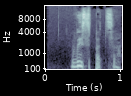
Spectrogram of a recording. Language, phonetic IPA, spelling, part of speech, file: Russian, [ˈvɨspət͡sə], выспаться, verb, Ru-выспаться.ogg
- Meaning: 1. to sleep in, to sleep one's fill 2. to get some sleep, to get a good night's sleep, to catch some z's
